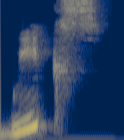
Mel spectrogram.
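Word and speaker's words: Wiiks: For those of you that don't know, Tina, I don't know how to say her last name. Weeks. It's W-I-I-K-S.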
